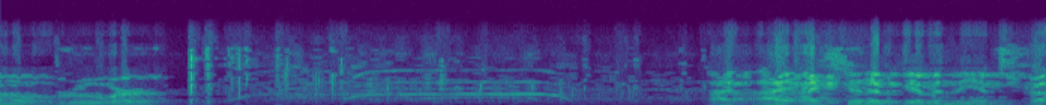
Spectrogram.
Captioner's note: cheering and clapping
